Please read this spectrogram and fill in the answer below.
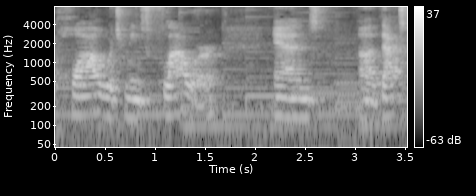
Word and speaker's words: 花: Cantonese and Mandarin, you'll also find words like hua, which means flower, and that's going to be pronounced ka if for the sound that's borrowed into Japanese,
